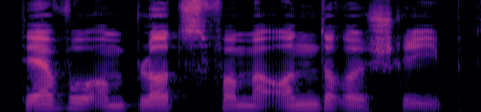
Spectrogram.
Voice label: "platz", alsace

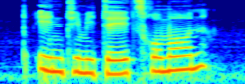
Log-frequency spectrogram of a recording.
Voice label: "intimitatsroman", alsace

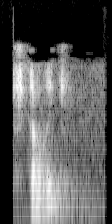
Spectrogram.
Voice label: "starik", alsace; meteo

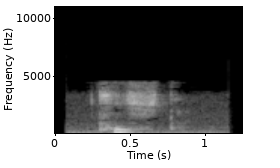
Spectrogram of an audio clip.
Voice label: "kescht", alsace

